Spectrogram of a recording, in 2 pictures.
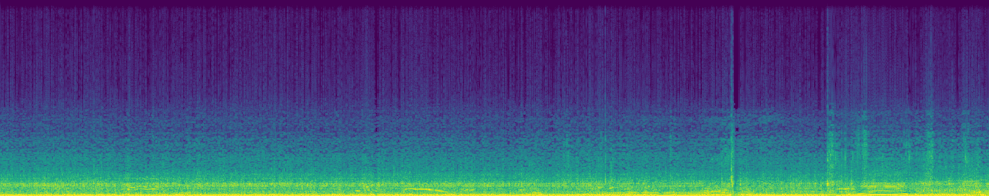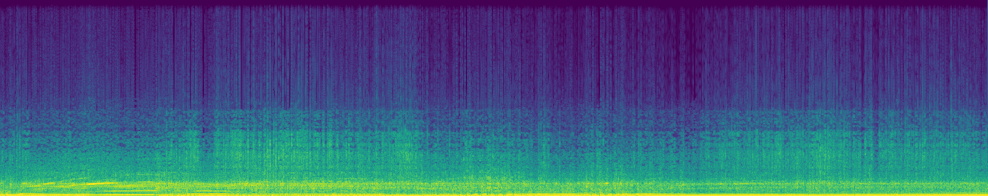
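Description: Motorcycle engines idling together at a standstill, then several quick throttle blips about halfway through, the revs rising and falling sharply. Near the end the engine pitch climbs steadily as the bikes pull away and accelerate.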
